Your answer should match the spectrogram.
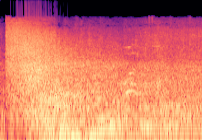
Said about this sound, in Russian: Хорошо въебал, блядь. Смотри. Бля, нихуя мне взрывной волной ж, блядь, уебало.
